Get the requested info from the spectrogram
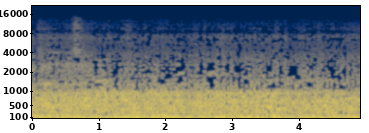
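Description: Steady, loud low rumble aboard an MTR East Rail Line R-Train electric multiple unit standing at a platform with its doors open, with no distinct knocks or chimes.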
